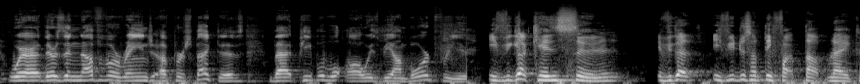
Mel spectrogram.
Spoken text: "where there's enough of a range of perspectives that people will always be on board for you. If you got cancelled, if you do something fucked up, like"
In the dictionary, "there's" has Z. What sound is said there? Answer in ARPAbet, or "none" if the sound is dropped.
Z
